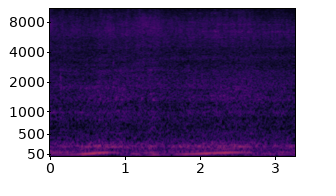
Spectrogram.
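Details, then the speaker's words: 2007/08 BMW 328i after fixing click-no-start starter problem by hammering a receiver piece into place: engine fires and idles smoothly with steady low rumble and gentle swells, no misses or knocks. "fired the thing up voila you know what I'm saying car is running right now as we speak"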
